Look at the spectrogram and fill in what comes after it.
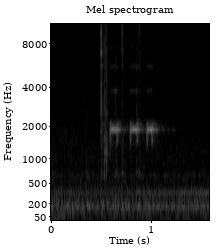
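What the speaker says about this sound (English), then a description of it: "So set the timer." An oven timer being set for meatballs baking at 400 degrees: a soft press, then three short, evenly spaced electronic beeps close by in a quiet kitchen.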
